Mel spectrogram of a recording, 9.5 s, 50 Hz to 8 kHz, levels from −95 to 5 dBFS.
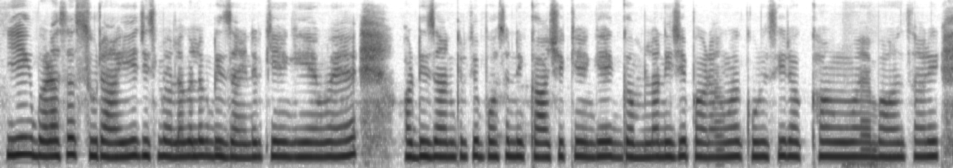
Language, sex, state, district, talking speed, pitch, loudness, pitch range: Hindi, female, Haryana, Jhajjar, 205 wpm, 255 Hz, -12 LUFS, 250-260 Hz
